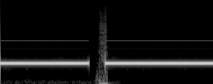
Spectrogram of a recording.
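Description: A steady, single-pitched censor bleep masking swearing in the middle of a rant. It is broken for an instant about a second in by a short clipped sound.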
